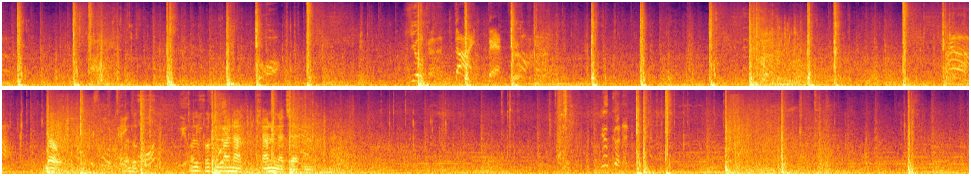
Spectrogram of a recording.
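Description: Punches and kicks land with heavy thuds again and again.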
